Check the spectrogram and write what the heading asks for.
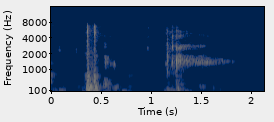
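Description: A single sharp click about a third of a second in, then a faint short sound about a second later.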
